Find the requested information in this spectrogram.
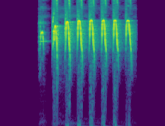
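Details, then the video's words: Male bar-winged prinia singing loudly and clearly, used as a tutor recording for contest songbirds: one short note, then seven rapid, high, downslurred whistled notes in just over a second. The background is otherwise silent. "Prenjak putih jantan GACOR - Suara MASTERAN Ciblek kristal"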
